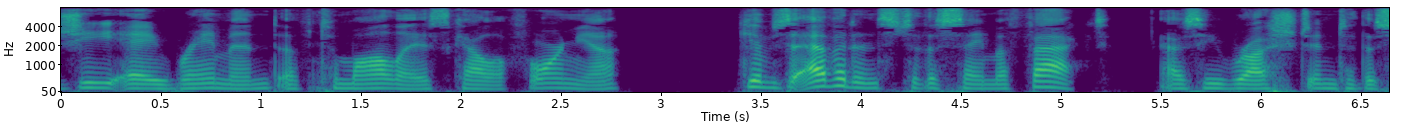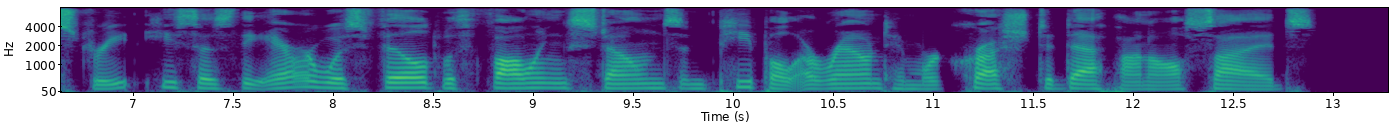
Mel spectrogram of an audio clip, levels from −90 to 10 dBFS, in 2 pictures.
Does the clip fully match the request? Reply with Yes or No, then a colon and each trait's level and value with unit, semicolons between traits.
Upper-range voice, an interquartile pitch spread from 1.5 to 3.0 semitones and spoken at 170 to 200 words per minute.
No: medium, 155 Hz; narrow, 2.6 semitones; average, 175 wpm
